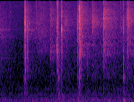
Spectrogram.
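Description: A handful of light, sharp clicks and taps, spaced unevenly, over faint background hiss.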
